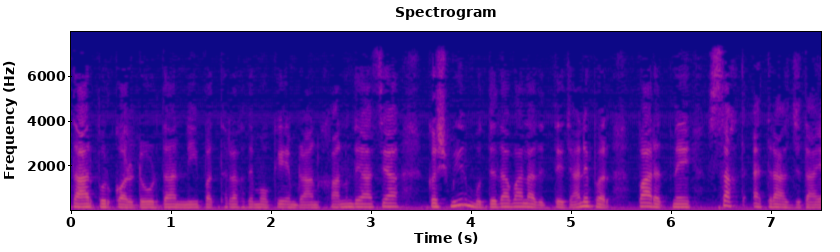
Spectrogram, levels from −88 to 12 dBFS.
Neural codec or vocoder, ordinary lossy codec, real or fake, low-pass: none; none; real; 7.2 kHz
